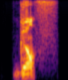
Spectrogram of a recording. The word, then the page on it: Goth: British English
